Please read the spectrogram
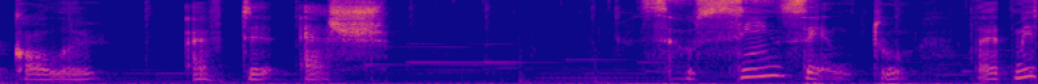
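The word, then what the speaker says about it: cinzento: so it's the color of the ash so since into let me spell it for you to help you c e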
